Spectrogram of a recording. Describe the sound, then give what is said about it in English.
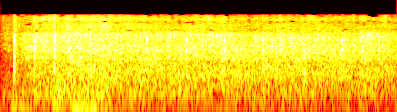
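Steady, dense applause from an audience for a visiting center director, a continuous wash of many hands clapping, with a few sharper individual claps standing out near the start. “And let us give a big clap for him.”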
